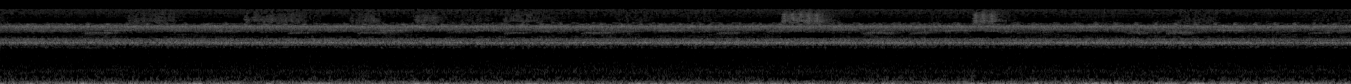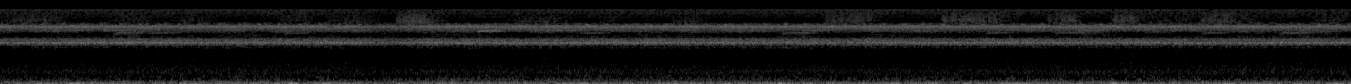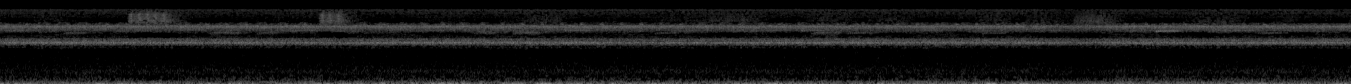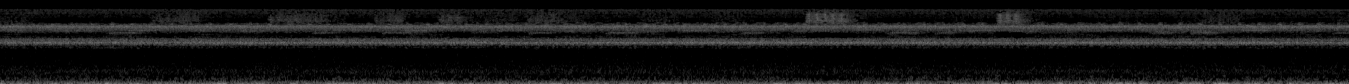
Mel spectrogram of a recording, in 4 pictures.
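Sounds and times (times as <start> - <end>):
high insect chirps: 0.0 - 54.0
insects trilling: 0.0 - 54.0.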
